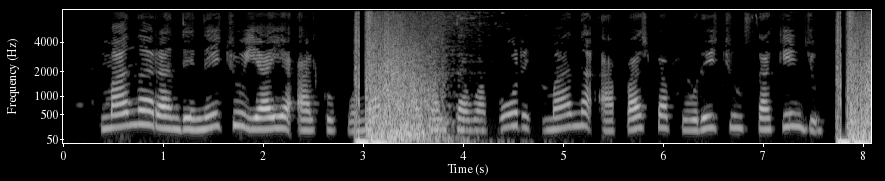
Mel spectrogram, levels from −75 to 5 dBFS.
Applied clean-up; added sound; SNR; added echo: classical method spectral subtraction.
